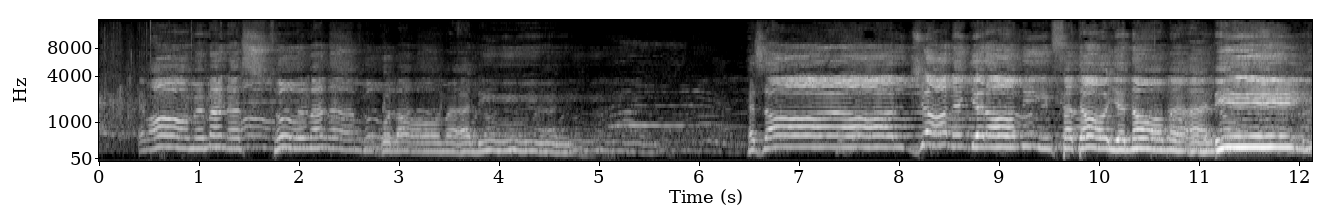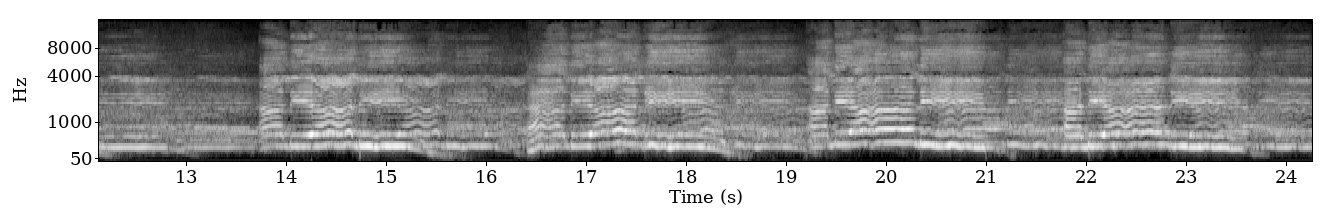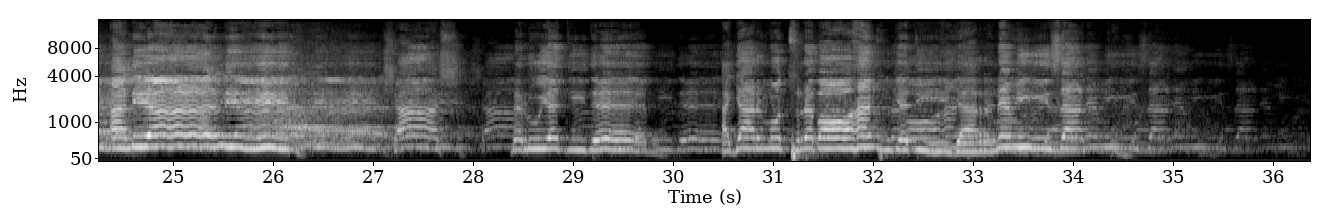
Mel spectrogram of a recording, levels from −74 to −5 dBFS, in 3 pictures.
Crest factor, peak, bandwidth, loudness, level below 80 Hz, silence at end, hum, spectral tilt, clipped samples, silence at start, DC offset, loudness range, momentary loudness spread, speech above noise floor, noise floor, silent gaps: 18 dB; 0 dBFS; 16 kHz; -17 LUFS; -64 dBFS; 1.05 s; none; -2 dB/octave; under 0.1%; 0 s; under 0.1%; 12 LU; 17 LU; 34 dB; -52 dBFS; none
